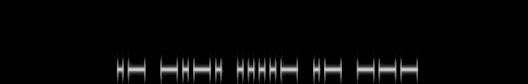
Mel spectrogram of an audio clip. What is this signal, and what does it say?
Morse code, heard as a keyed tone, about 22 wpm, 700 Hz. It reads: AC4AO
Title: USA Call Signs - 5 Characters - 22wpm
